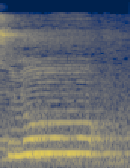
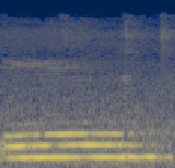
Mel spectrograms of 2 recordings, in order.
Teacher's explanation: जहां पर हम खींच के बोलें तो प्लुत स्वरों के उच्चारण में ह्रस्व स्वरों से 3 गुना समय लगता है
